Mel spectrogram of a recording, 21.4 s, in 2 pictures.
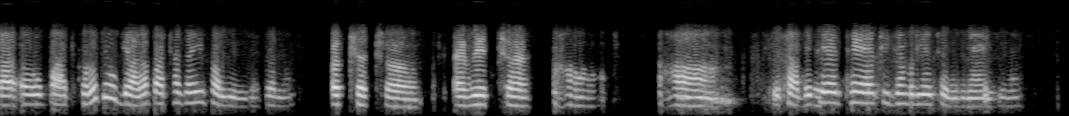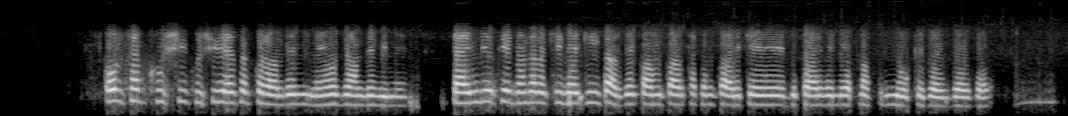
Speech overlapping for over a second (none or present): none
